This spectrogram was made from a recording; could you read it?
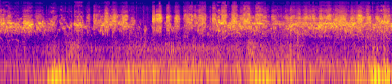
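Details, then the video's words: Budgerigars of a colony kept in an aviary chirping and squawking together, a busy high chatter that swells and dips, with a short lull early on before the noise builds again. "Beautiful Budgies Chirping Sound"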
